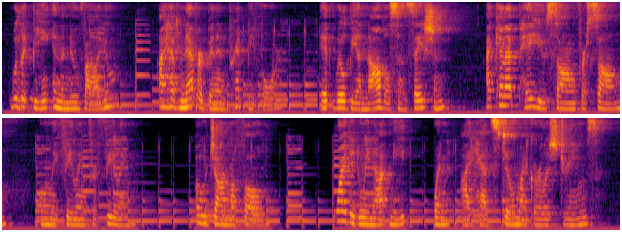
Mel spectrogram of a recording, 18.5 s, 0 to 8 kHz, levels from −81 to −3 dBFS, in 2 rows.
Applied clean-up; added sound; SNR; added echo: none; Electric guitar; 10 dB; reverberation time 1.1 s.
